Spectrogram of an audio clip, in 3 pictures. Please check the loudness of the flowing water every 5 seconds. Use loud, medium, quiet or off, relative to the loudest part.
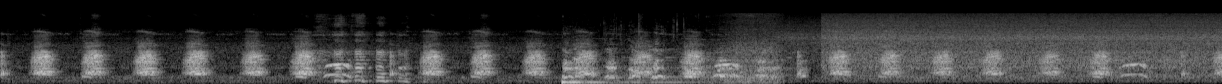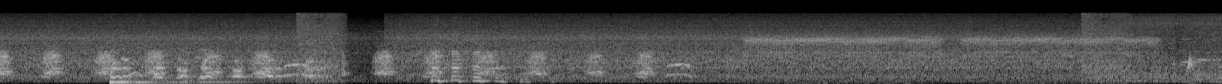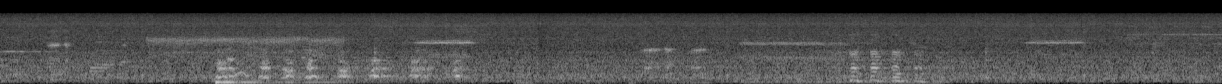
quiet, loud, loud, loud, loud, loud, loud, loud.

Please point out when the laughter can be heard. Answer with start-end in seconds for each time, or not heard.
3.1-4.3, 16.3-17.8, 32.8-34.2.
